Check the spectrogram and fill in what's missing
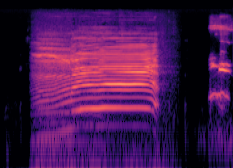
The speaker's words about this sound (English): That was well timed. That was good. That was very good. I just understood the moo.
